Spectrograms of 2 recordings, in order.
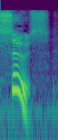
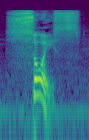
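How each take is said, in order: First: It is the commonly used pronunciation of the name. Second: It is the intended pronunciation of the name. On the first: This is how most people say it. The speaker calls it wrong. "Everyone says Seuss" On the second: This is how the name's owner meant it. The speaker calls it right. "it's supposed to be Seuss"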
